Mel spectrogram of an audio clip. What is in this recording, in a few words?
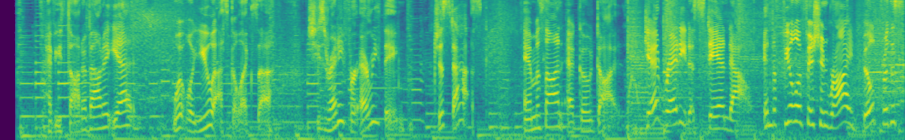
Commercial Female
